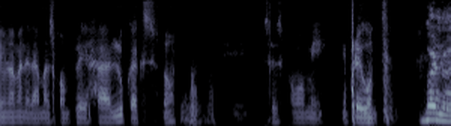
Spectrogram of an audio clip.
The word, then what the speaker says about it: Lukács: manera más compleja de lukács es como me pregunto bueno en realidad habría que pronunciarlo como es lúkacs porque éste nunca suena como a un músico de rock listos y aves y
